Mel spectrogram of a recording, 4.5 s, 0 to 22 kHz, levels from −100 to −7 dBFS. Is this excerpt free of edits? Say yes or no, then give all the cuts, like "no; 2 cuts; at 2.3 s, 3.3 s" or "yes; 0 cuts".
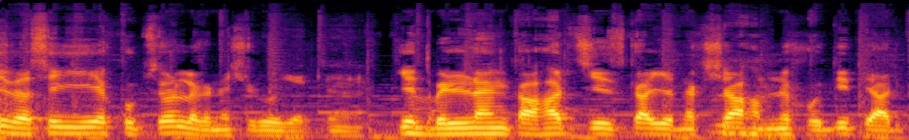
no; 1 cut; at 2.1 s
